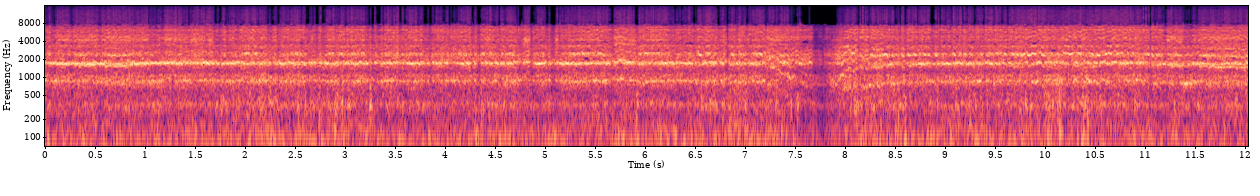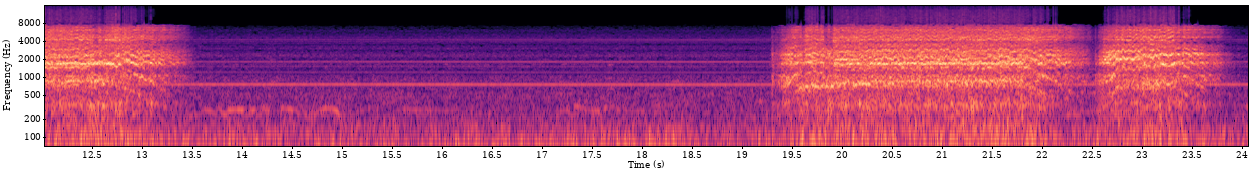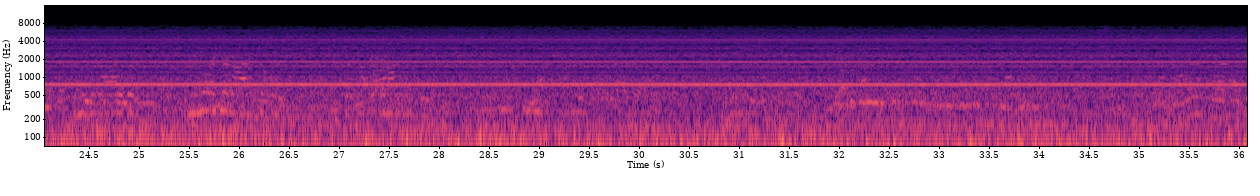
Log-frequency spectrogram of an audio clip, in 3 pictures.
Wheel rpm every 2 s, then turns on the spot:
230, 230, 230, 210, 170, 220, 140, 0, 0, 20, 190, 90, 0, 0, 0, 0, 0, 0.
none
